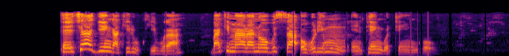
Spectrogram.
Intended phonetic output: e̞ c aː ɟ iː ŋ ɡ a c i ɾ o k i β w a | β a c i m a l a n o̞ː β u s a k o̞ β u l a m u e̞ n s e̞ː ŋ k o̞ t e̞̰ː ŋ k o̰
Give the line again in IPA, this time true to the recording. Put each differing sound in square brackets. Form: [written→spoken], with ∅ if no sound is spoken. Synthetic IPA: e̞ c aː ɟ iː ŋ ɡ a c i ɾ [o→u] k i β w a | β a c i m a l a n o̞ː β u s a [k→ʔ] o̞ β u l [a→i] m u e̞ n [s→t] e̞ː ŋ [k→ɡ] o̞ t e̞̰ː ŋ [k→ɡ] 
